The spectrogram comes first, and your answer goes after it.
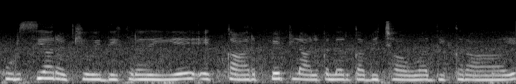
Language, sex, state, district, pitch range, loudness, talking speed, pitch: Hindi, female, Uttar Pradesh, Jalaun, 220-245 Hz, -15 LUFS, 185 wpm, 230 Hz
